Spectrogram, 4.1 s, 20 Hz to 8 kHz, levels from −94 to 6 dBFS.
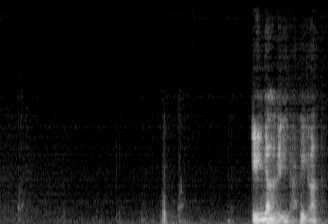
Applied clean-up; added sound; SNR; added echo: neural mask model DeepFilterNet 3.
